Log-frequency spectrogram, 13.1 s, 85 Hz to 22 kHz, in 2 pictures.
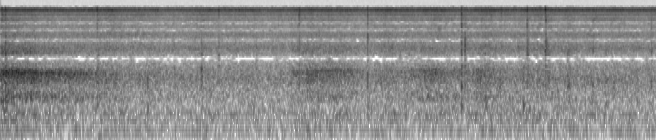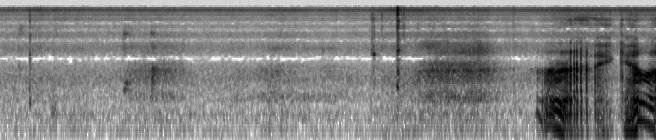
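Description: Near silence, with a few faint ticks from a lock pick working the pins of an ASSA Ruko 2 lock.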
